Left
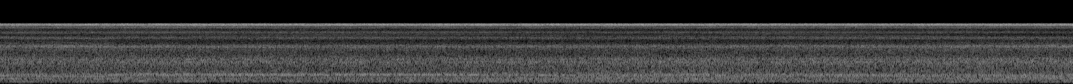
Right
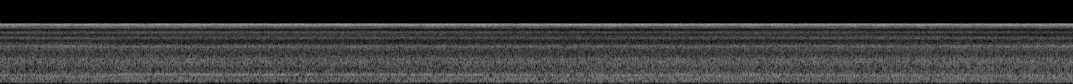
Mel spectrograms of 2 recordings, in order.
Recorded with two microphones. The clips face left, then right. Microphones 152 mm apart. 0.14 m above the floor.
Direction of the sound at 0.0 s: 10° left (ahead or behind).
